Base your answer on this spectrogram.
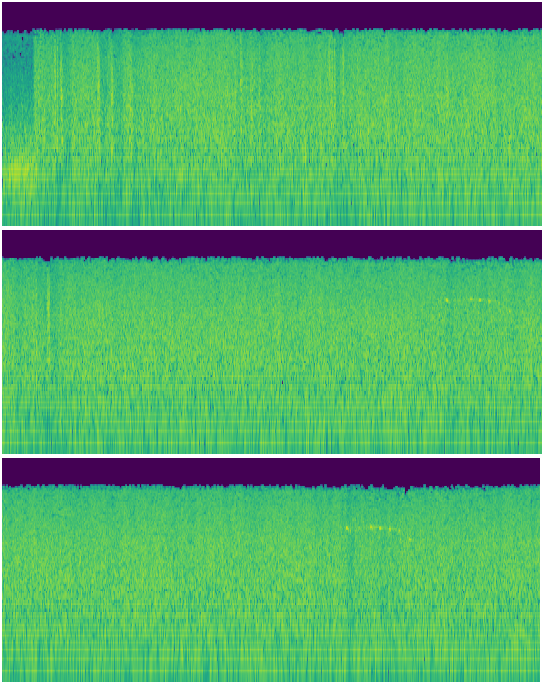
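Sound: waterfall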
